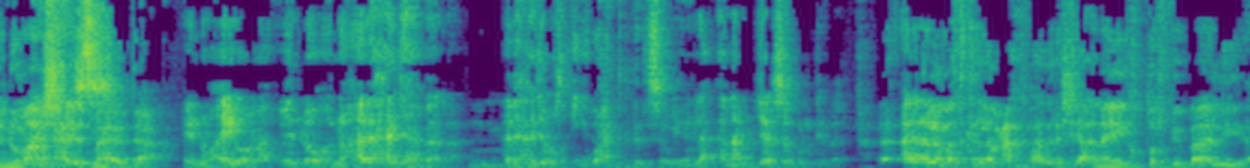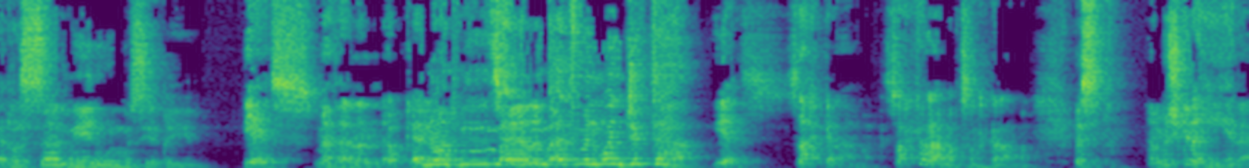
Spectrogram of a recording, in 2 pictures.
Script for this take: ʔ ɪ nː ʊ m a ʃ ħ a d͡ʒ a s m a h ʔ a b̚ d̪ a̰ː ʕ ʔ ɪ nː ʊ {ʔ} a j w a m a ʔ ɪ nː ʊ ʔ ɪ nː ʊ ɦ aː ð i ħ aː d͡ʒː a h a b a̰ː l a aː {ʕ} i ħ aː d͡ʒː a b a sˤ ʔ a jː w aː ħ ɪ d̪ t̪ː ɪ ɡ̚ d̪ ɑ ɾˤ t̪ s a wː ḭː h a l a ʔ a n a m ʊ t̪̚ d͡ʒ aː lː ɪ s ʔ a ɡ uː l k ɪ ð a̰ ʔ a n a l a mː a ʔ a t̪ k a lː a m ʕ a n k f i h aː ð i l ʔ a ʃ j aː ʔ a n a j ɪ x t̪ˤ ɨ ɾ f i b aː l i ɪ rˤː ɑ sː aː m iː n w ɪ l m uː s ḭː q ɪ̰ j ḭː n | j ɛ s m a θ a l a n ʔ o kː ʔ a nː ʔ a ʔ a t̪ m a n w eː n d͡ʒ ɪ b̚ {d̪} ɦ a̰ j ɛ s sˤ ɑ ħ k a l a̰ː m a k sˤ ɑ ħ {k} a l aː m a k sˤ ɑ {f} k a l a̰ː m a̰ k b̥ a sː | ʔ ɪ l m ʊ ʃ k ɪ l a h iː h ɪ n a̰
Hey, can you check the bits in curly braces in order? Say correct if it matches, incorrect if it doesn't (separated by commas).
correct, incorrect, incorrect, correct, incorrect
